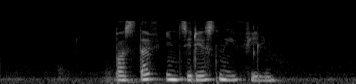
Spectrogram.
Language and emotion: Russian, neutral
